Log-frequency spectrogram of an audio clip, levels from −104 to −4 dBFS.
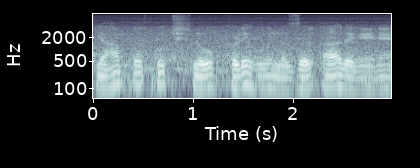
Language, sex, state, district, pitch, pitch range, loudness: Hindi, male, Chandigarh, Chandigarh, 105 Hz, 100-115 Hz, -18 LUFS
